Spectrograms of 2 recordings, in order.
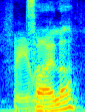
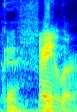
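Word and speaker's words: Fahler: pronounce it last name it's a German name but American would pronounce it failer it's it's f a h l e r f um so failer I think English probably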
